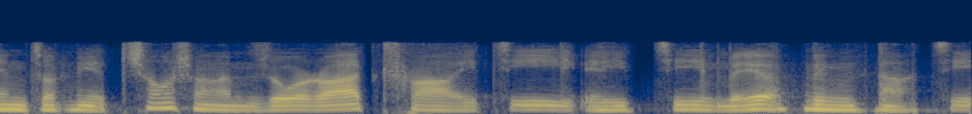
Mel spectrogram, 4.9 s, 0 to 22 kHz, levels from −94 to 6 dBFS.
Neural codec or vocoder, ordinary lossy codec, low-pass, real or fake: codec, 16 kHz, 0.5 kbps, X-Codec, HuBERT features, trained on general audio; none; 5.4 kHz; fake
